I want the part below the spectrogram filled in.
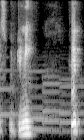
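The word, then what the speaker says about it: Sputnik V: लेकिन जो स्पुतनिक V है, स्पुतनिक का फिर से मैं स्पेलिंग आपके साथ शेयर करता हूँ, SPUTNIK, ये रशियन वैक्सीन है। स्पुतनिक 5 या V से कहेंगे।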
